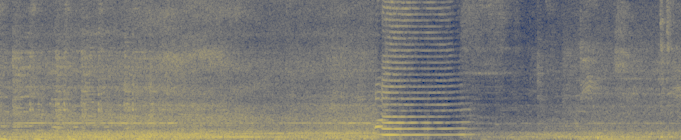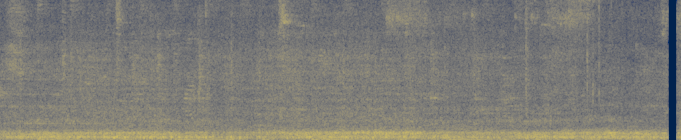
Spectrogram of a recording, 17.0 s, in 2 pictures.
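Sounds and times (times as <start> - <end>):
trains clattering past: 0.0 - 16.9
locomotive horn blast: 4.2 - 6.2.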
